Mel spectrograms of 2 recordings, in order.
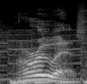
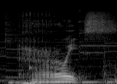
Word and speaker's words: Ruiz: Everybody calls you Ruiz. Everybody says Ruiz. It's incorrect.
